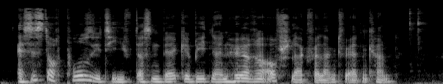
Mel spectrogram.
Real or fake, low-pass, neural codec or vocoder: fake; 14.4 kHz; vocoder, 48 kHz, 128 mel bands, Vocos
